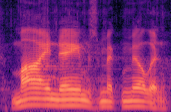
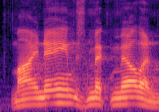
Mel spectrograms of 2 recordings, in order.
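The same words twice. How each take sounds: First: Said in the usual way. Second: Slow and louder, each word pressed; "My name's McMillan" slow, deliberate and loud; stress on "My name's McMillan". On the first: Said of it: "put out his hand and say". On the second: Shown as a demonstration. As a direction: spell it out slowly and firmly. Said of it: "That's all he has to".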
